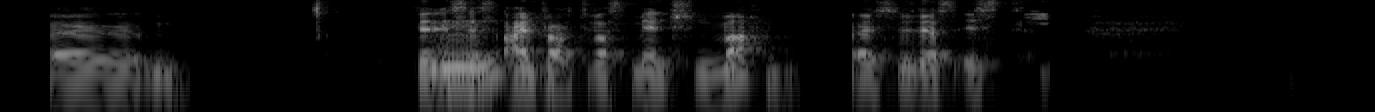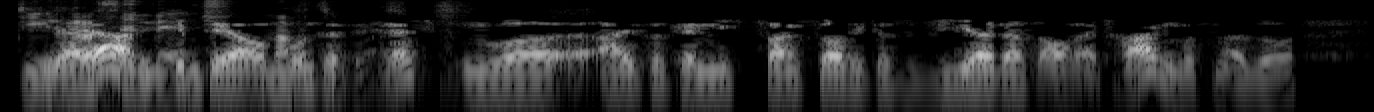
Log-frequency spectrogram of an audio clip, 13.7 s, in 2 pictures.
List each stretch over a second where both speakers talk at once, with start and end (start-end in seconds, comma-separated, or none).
7.1-8.9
